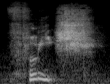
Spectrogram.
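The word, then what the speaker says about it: flysch: Fleesh.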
